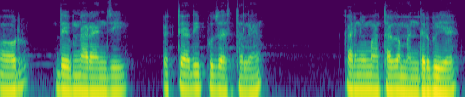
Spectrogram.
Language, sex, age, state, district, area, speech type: Hindi, male, 18-30, Rajasthan, Jodhpur, rural, spontaneous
